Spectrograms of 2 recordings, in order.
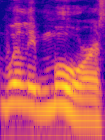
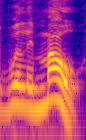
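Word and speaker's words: Willie Moore's: you that are traveling it's not Willie Moors like it's spelled it's Willie Mo clear C that's how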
